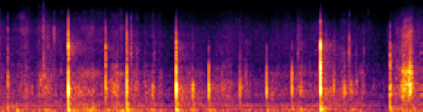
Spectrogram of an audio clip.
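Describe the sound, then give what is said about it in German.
A pen writes a word in faint, irregular scratching strokes, punctuated by many small taps as it lifts and lands on the surface. “Nun packen wir es mal kurz nach rechts und schreibe ich hier mal ein anderes Wort drüber.”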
